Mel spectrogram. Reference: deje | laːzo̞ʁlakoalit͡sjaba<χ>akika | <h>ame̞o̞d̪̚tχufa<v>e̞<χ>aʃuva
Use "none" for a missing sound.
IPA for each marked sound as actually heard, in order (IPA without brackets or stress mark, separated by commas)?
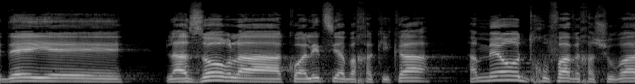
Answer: χ, h, v, χ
